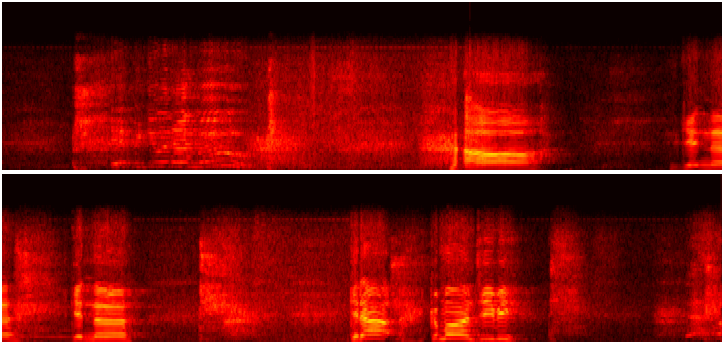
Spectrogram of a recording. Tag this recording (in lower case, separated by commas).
speech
